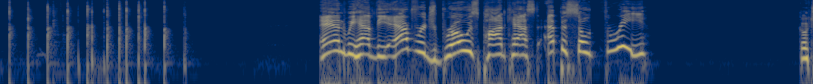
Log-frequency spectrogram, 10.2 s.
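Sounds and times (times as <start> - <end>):
hand clapping: 0.0 - 2.5
speech: 4.2 - 8.2, 10.0 - 10.1.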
